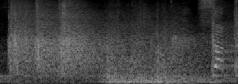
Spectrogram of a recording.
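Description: Audience applause in a concert hall, breaking out the instant the band's song stops short and easing slightly toward the end.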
